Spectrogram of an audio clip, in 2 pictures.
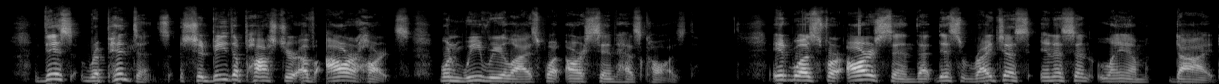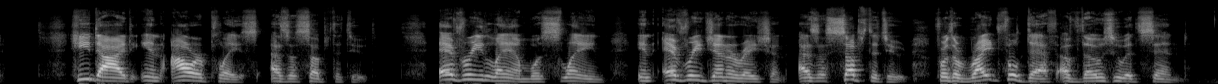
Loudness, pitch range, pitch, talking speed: -24 LUFS, 140-190 Hz, 165 Hz, 135 wpm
